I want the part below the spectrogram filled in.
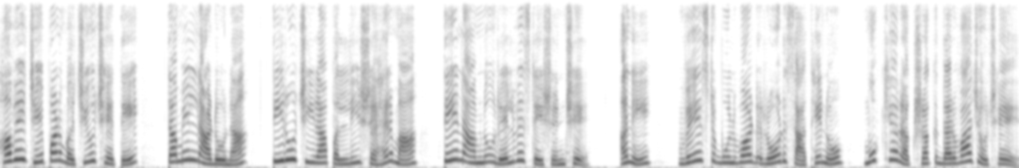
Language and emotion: Gujarati, neutral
